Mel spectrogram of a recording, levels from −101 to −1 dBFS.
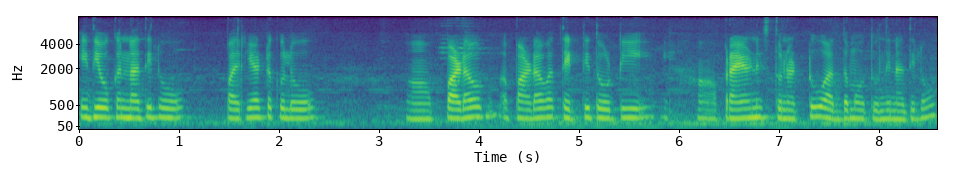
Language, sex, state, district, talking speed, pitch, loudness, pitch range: Telugu, female, Andhra Pradesh, Guntur, 75 wpm, 205 Hz, -21 LUFS, 190-215 Hz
